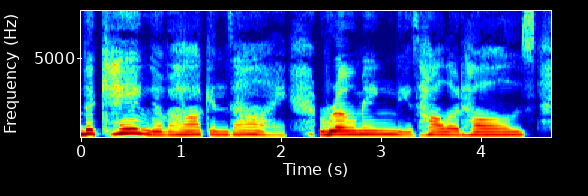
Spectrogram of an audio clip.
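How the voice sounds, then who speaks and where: Quiet and very slow, a put-on character voice sounds female-sounding with a medium pitch for a woman. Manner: mock reverent, teasing.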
